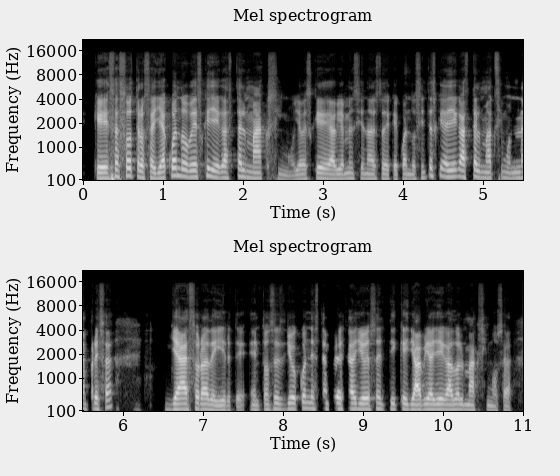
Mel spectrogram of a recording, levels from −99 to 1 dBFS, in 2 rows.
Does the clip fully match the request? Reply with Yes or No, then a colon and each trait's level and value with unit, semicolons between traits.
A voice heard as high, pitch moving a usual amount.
No: medium, 150 Hz; average, 3.0 semitones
